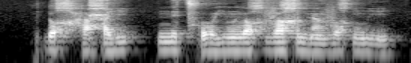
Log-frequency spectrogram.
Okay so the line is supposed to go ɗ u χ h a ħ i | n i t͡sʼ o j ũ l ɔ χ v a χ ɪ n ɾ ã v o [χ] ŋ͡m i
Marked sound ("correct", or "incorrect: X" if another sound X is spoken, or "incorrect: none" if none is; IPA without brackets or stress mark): correct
